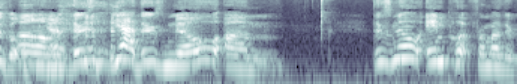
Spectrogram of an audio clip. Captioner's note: laughs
